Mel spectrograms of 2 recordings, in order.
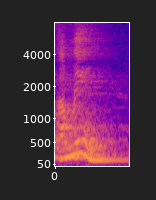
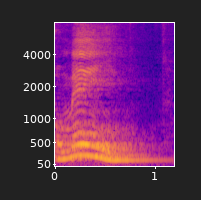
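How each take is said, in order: First: The word begins with an 'ah' sound. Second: The word begins with an 'oh' sound. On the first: "el sefardita lo ha pronunciado amén" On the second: "los judíos eh, askenazitas mencionan omein"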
